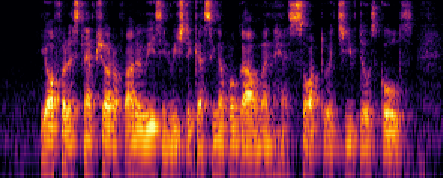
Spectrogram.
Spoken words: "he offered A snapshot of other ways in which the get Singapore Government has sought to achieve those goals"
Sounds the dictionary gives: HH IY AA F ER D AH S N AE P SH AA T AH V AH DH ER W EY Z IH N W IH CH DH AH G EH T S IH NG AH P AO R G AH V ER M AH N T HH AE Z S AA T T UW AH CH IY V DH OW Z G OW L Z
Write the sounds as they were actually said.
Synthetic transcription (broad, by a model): HH IY AA F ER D AH S L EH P SH AA T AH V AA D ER W EY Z IH N W IH CH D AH G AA S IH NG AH P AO G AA V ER M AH N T HH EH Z S AA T T UW AH CH IY V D OW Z G OW L S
